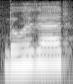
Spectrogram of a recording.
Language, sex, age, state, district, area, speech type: Hindi, female, 18-30, Madhya Pradesh, Bhopal, urban, spontaneous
